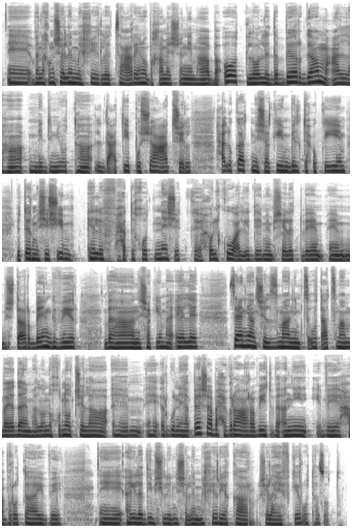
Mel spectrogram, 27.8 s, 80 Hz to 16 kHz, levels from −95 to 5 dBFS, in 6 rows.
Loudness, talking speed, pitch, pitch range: -18 LUFS, 125 wpm, 170 Hz, 160-175 Hz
